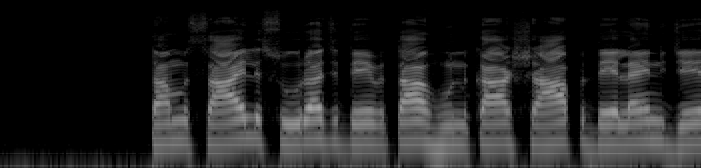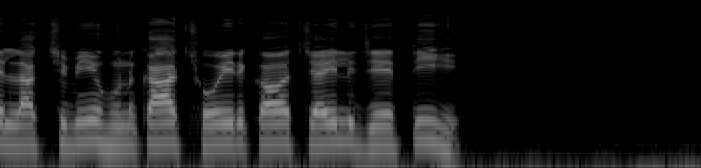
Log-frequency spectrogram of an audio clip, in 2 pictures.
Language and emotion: Maithili, neutral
